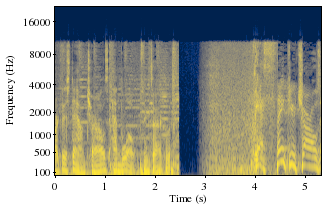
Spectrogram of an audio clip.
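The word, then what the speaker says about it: Abouo: Then it's time for Charles, don't call me Abuo. The correct pronunciation is actually Abwoe.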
